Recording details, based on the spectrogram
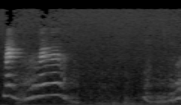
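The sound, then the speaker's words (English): A cat meows twice in quick succession with drawn-out, rising and falling cries, then lets out a third softer meow after a pause, fairly loud with no talking. “Every time you hear the cat meow, she's inviting you into a deeper level of embodied awakening.”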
